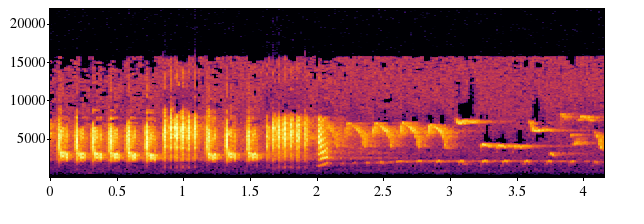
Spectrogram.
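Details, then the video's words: Rushed, chattering sedge warbler song from a wetland: rapid harsh notes and two buzzy bursts, then a run of thin, slurred, sweeter whistled phrases over a steady low tone. "Sedge warbler song (Acrocephalus schoenobaenus) the warbler rapper"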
